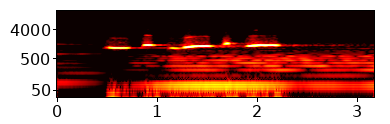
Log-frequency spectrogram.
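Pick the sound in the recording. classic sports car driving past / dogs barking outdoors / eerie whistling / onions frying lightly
eerie whistling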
